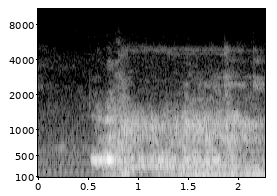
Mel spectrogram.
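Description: Electric motor of a 3 HP dal and rice mill switched on about half a second in: a sudden start, then the machine running up to a steady hum.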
